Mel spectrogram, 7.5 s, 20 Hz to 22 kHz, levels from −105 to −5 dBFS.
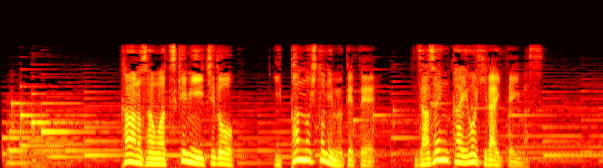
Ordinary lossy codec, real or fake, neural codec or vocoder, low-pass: none; real; none; 7.2 kHz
